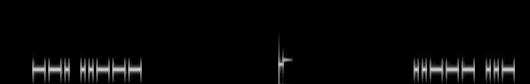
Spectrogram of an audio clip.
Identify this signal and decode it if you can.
Morse code, heard as a keyed tone, about 30 wpm, 700 Hz. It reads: G2 2U
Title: Single-Letter Single-Number 30wpm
